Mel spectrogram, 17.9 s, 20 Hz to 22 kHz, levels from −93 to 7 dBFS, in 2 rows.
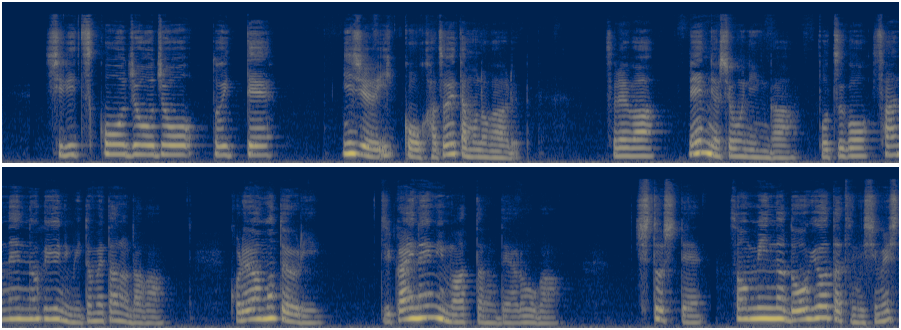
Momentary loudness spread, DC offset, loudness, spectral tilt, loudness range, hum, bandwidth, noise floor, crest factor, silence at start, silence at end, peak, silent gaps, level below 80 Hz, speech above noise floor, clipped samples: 19 LU; under 0.1%; -28 LUFS; -6 dB/octave; 6 LU; none; 13 kHz; -56 dBFS; 18 dB; 0.45 s; 0 s; -12 dBFS; none; -60 dBFS; 28 dB; under 0.1%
